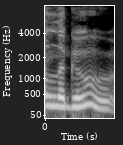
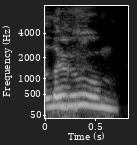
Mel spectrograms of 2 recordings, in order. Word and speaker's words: legume: I was gonna say it's a lagoon. A legume. Is that how you say it? Yeah, it's legume.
